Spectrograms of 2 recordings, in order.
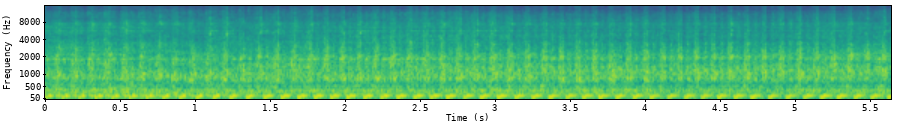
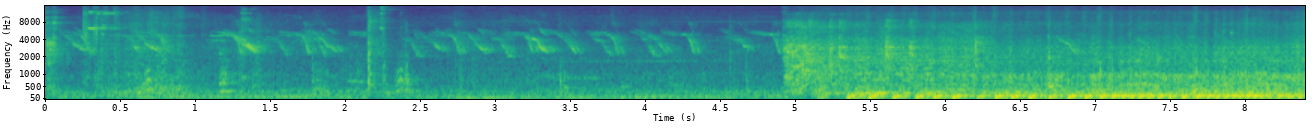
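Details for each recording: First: Yamaha Mio J automatic scooter at idle: rough rattly knocking that fades as the throttle is slowly opened; failed starter one-way clutch, not the bottom end. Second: Yamaha Mio J automatic scooter after replacing the starter one-way clutch, run without the CVT cover: cranks and catches, then settles into an even steady idle with no rough rattle; normal idle, noise fixed.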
